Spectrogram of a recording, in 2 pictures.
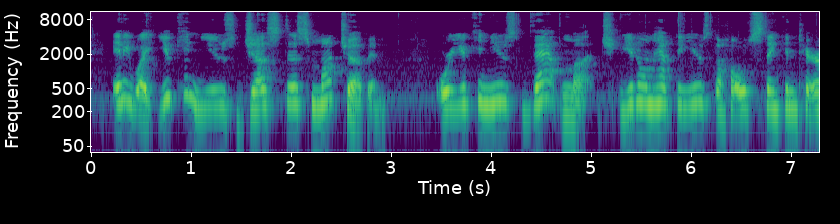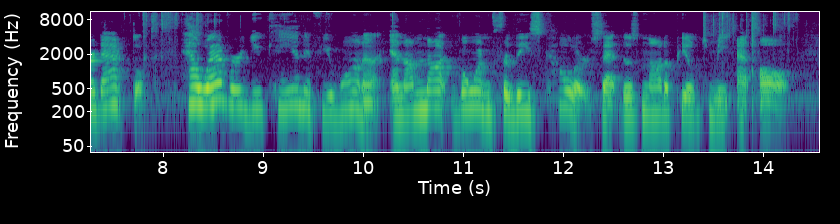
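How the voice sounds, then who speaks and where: A woman with a Southern US accent talks at a moderate pace, her high-pitched voice carrying a dark, mellow tone and lively intonation. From US South. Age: 60s. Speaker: crafting YouTuber. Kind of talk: casual live show-and-tell. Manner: chatty and animated.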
